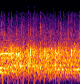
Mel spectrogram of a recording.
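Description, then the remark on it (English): Steady applause from an audience for the staff, interns and student staff who stood up. It is a dense, even patter of many hands clapping at a moderate level throughout, with no voices standing out. “I didn't do that so you would applaud for them.”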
